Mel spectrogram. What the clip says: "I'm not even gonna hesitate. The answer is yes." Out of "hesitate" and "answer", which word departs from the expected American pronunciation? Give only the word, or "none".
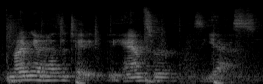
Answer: none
